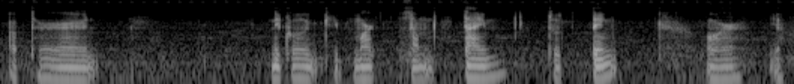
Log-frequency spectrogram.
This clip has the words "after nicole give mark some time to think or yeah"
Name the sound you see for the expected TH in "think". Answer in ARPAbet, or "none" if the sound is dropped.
T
